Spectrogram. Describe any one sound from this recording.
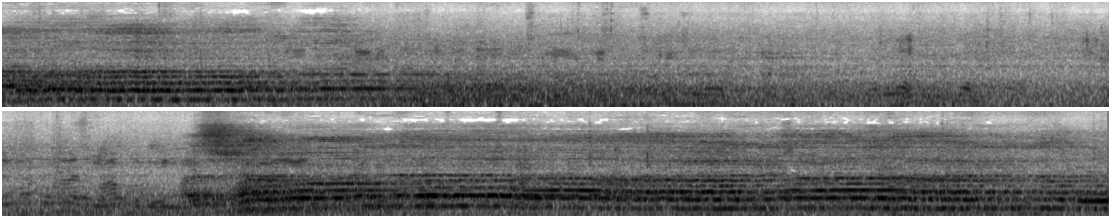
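A large crowd murmurs softly in a large echoing hall.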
